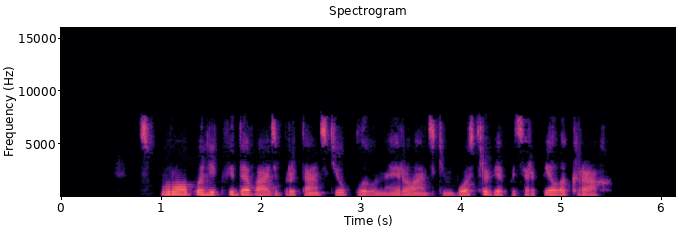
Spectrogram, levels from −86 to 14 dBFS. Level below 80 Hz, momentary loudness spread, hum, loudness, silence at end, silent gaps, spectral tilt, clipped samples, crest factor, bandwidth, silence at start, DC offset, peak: -62 dBFS; 8 LU; none; -23 LUFS; 0.7 s; 0.95-0.99 s, 4.78-4.82 s; -4.5 dB/octave; under 0.1%; 18 dB; 8 kHz; 0.8 s; under 0.1%; -6 dBFS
